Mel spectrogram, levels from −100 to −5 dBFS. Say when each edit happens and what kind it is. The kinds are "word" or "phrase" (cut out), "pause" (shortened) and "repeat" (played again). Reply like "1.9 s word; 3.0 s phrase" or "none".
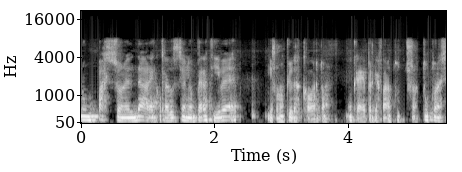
1.2 s word; 2.9 s word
